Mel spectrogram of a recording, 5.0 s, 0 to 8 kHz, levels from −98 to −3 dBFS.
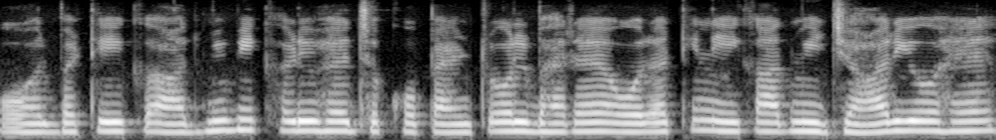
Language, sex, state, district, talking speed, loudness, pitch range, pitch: Marwari, female, Rajasthan, Nagaur, 205 wpm, -14 LUFS, 185-205 Hz, 195 Hz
